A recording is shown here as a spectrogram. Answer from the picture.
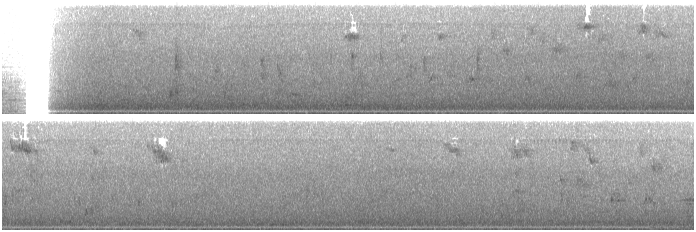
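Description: Steady outdoor ambience coming in about a second in: an even, hiss-like background with faint, scattered bird chirps.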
